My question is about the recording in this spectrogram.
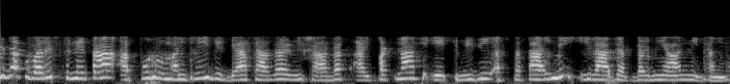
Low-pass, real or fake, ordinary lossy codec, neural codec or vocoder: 3.6 kHz; fake; Opus, 24 kbps; codec, 44.1 kHz, 2.6 kbps, SNAC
